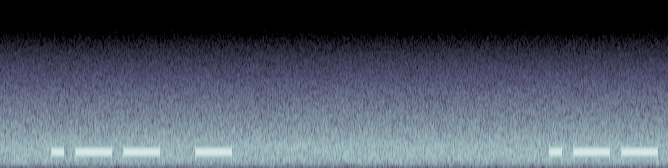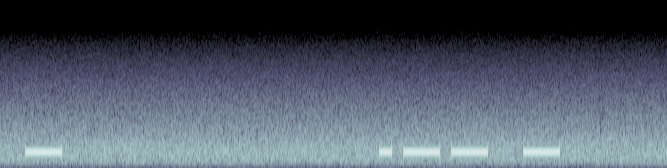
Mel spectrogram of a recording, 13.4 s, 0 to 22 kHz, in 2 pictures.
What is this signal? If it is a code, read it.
Morse code, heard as a keyed tone, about 10 wpm, 400 Hz, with radio static and a narrow filter. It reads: WT WT WT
